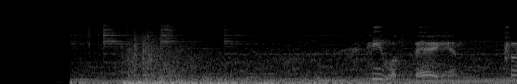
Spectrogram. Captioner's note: bells ring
